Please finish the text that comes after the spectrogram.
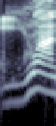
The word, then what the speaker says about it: Jan: It's it's actually pronounced Yuan. Yan.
